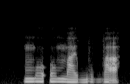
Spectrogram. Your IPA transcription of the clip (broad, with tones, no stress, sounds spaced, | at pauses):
m o˦ ʔ o˦ m a˨ ɪ̯ b u˨ b ä̰˦˨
